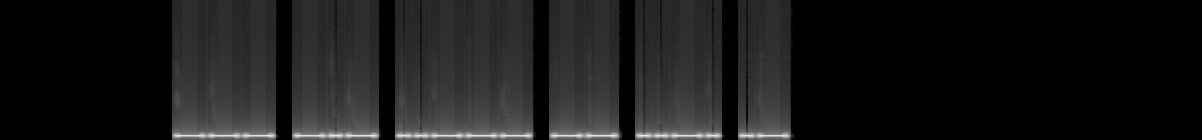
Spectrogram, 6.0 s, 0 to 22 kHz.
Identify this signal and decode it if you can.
Morse code, heard as a keyed tone, about 28 wpm, 700 Hz. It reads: OK2MFA
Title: DXCC-100 Call Signs - 6 Characters - Repeated 3x - 28wpm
